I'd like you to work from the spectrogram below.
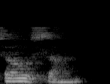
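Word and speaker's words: Sōsan: One of the earliest Chinese Zen texts is a text attributed to the third ancestor, Master Seng Tsan, in Japanese pronounced Master So San,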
